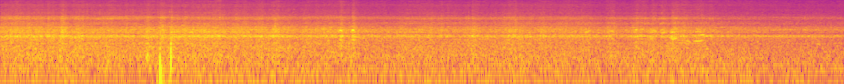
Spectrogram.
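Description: Whitewater rapids rushing around an inflatable raft, a steady noisy roar that grows slowly quieter toward the end, with one sharp knock about two seconds in.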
